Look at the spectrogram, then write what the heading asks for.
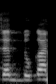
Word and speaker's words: جَدُّكَ: جدُّكَ میں دیکھیں دال ہے, دال حروف قلقلہ میں سے ہے, اور جب بھی حروف قلقلہ مشدد ہو یعنی اس کے اوپر تشدید ہے دال کے اوپر, تو جب حروف قلقلہ مشدد ہوتے ہیں تو ہم نے اس کو جماؤں کے ساتھ ادا کرنا ہوتا ہے, ظاہر نہیں کرنا ہوتا.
